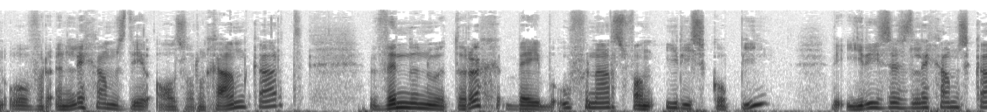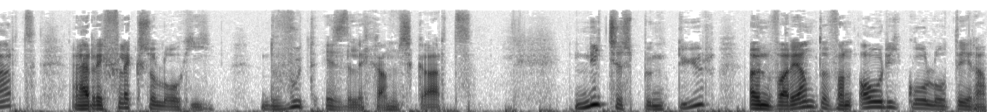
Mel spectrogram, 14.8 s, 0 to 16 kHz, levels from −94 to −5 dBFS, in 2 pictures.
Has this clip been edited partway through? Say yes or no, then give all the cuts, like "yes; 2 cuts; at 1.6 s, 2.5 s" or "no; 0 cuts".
no; 0 cuts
